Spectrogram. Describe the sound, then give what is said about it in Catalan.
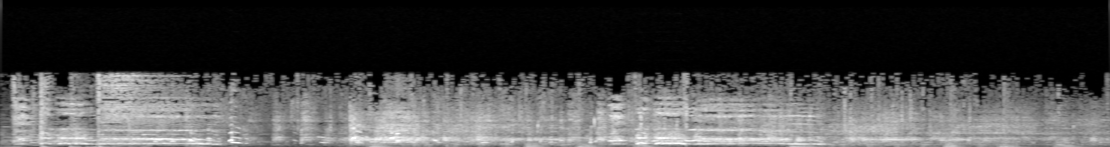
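A rooster crows loudly a couple of times over a busy flock of clucking hens, all close and continuous, with a steady low thumping beat running underneath. “Bé, i allò, la casa, se li havia omplert de gallines i galls i ja no cabien més.”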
